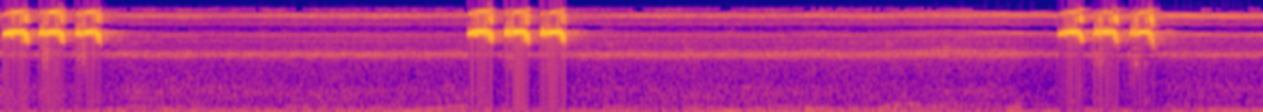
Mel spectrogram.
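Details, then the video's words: Blue-crowned hanging parrot calling to lure a rival: sharp, piercing high-pitched notes in clusters of three, each cluster repeated about every two and a half seconds over a steady faint electronic-like hum. "Serindit Pikat Memanggil Lawan | Bunyi Pancingan"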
